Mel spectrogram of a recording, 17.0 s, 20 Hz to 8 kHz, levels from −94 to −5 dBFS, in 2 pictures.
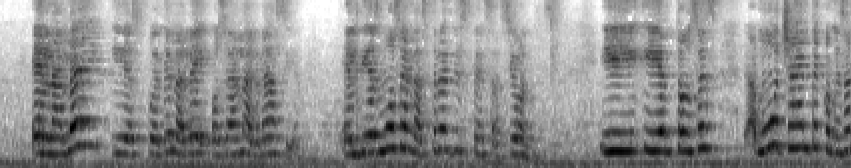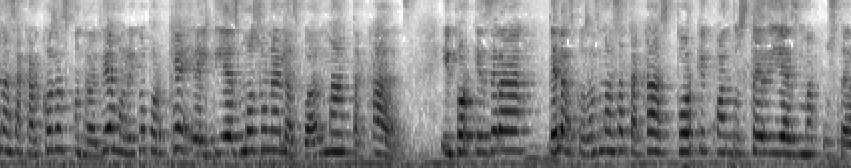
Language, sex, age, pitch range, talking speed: Spanish, female, 40-59, 280-360 Hz, 210 wpm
